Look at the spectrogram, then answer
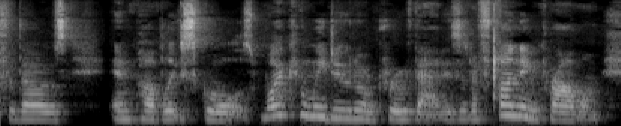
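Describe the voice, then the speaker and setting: Talking at a very fast pace, a woman uses a fairly high pitch with ordinary variation. Noticeable background noise can be heard. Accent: American. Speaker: political candidate. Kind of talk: interview. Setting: livestream interview.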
